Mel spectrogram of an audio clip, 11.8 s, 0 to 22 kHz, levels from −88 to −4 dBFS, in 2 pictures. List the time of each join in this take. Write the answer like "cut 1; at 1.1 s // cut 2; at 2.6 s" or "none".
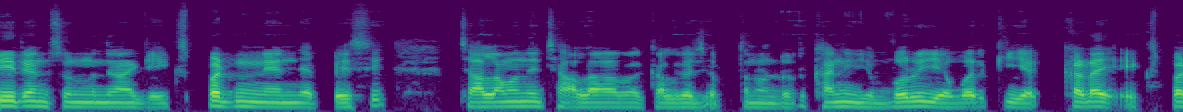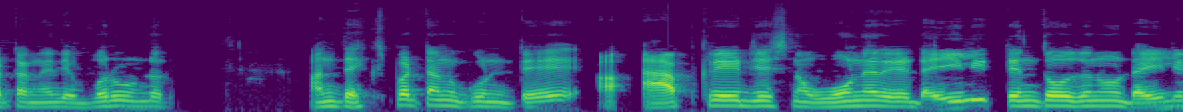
none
